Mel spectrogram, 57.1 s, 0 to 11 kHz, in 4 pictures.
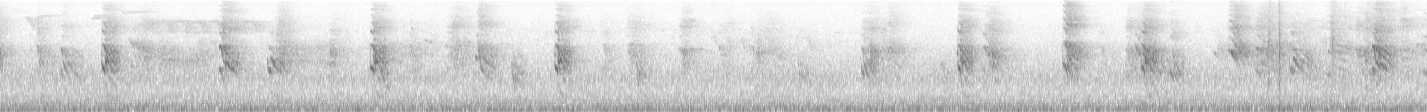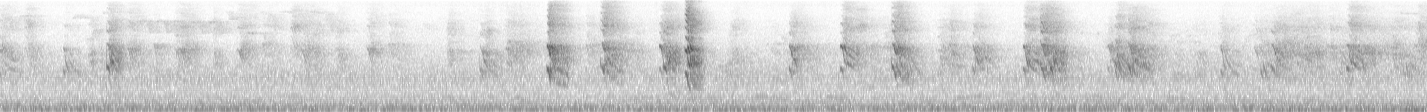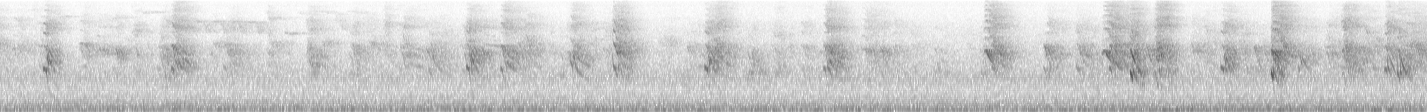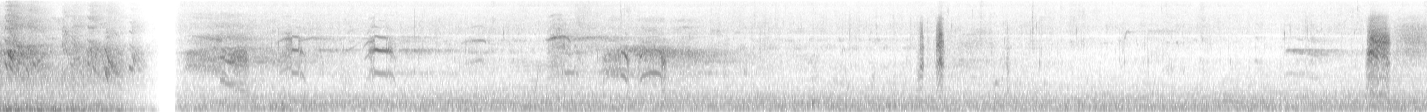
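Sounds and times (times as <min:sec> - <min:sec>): steady low hum: 0:00.0 - 0:44.0
birds calling: 0:00.0 - 0:53.0, 0:54.0 - 0:57.0.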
